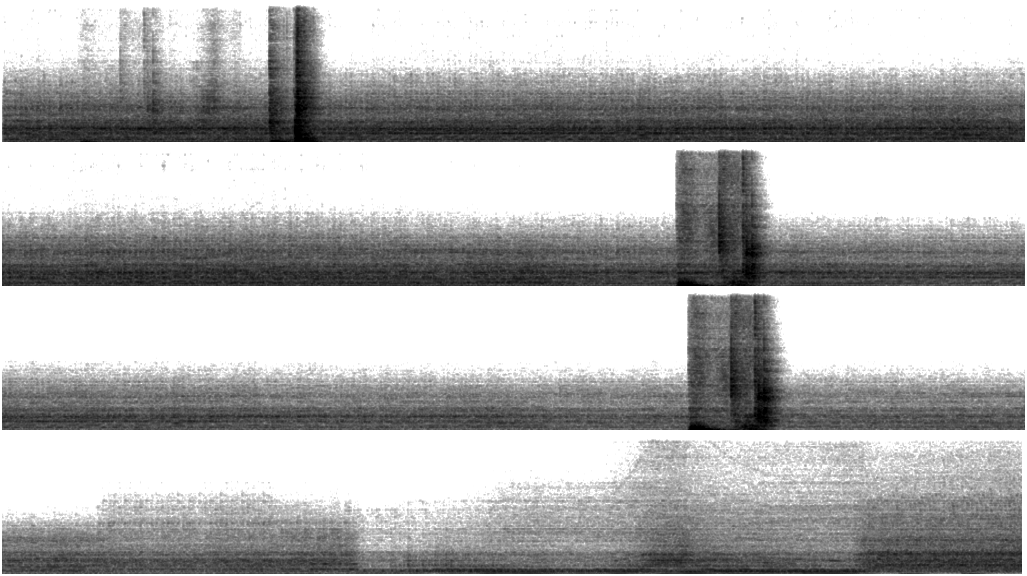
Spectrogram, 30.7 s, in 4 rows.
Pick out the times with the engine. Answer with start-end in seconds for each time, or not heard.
0.0-30.6.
